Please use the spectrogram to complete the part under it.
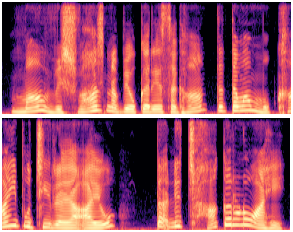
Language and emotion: Sindhi, disgusted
